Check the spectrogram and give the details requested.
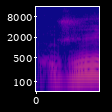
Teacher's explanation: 이 소리는 영어의 pleasure 할 때 쥐 소리입니다. 그러니까 밖으로 새 나가는 소리면서 탁한 소리죠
